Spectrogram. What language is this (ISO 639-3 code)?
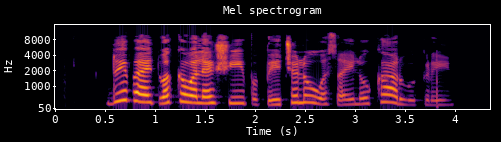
pus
